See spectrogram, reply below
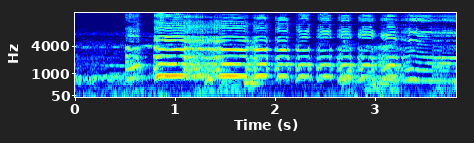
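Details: Kukuak Balenggek cock crowing during a practice crowing contest at Sawah Lunto; loud stepped crow with a clear rising start and broken pulsed middle, applause and crowd sounds nearby.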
